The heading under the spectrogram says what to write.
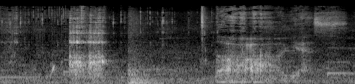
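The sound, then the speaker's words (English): Gurgling of air blown through a straw into coffee, coming in a few uneven bubbly bursts with brief pauses between them. “Maybe blow some more bubbles in our coffee.”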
